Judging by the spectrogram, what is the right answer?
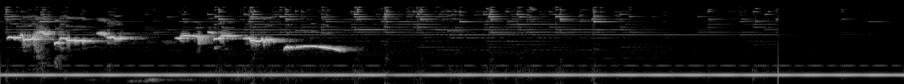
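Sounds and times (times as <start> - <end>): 
Oriental magpie-robin song: 0.0 - 4.6.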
